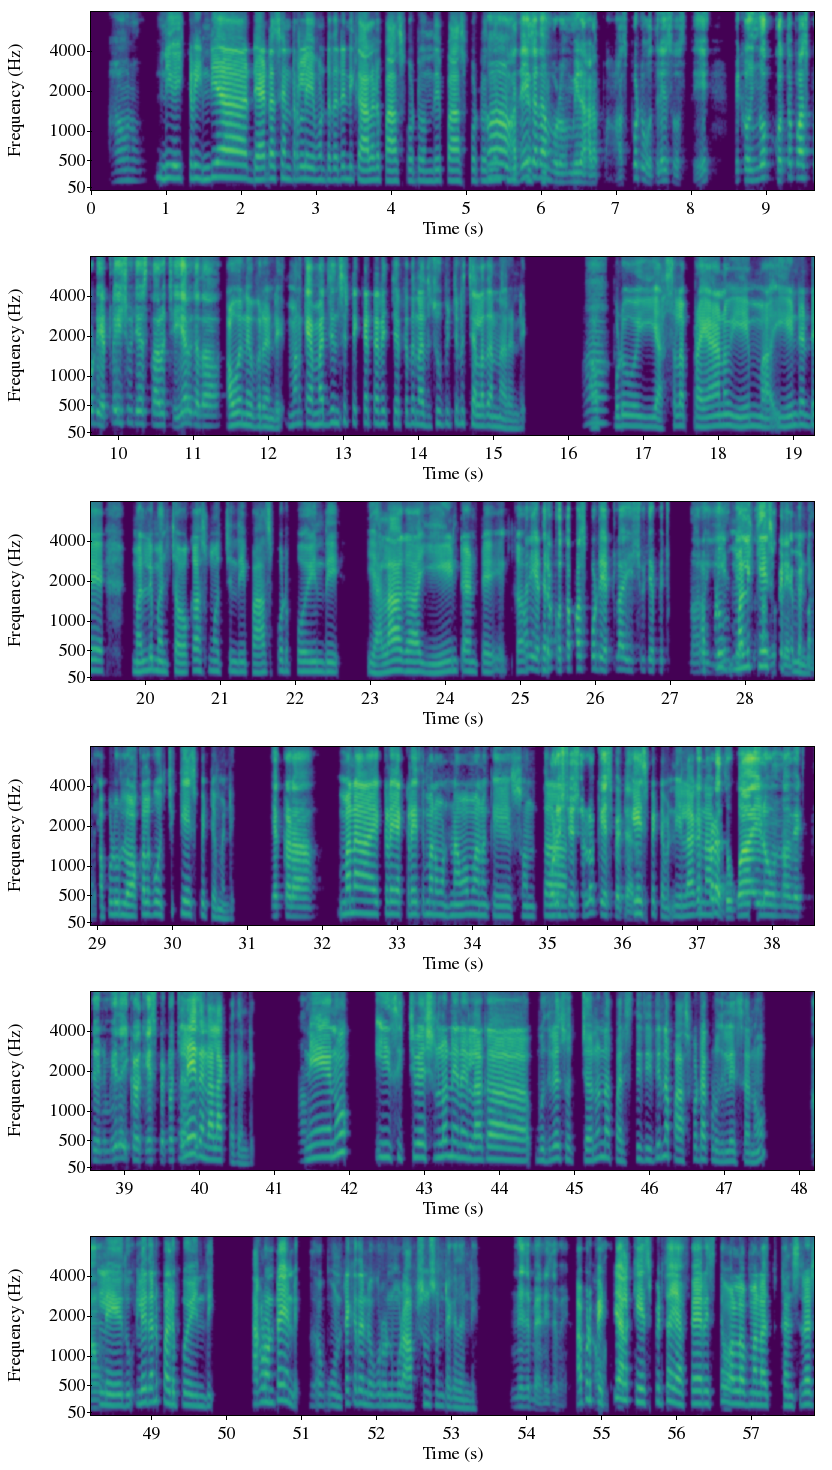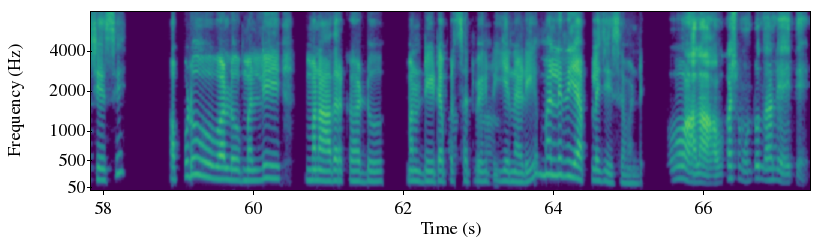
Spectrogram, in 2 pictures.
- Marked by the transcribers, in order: in English: "డేటా సెంటర్‌లో"; in English: "ఆల్రెడీ పాస్‌పోర్ట్"; in English: "పాస్‌పోర్ట్"; in English: "పాస్‌పోర్ట్"; in English: "పాస్‌పోర్ట్"; in English: "ఇష్యూ"; in English: "ఎమర్జెన్సీ టికెట్"; in English: "పాస్‌పోర్ట్"; in English: "పాస్‌పోర్ట్"; in English: "ఇష్యూ"; in English: "కేస్"; in English: "లోకల్‌గా"; in English: "కేస్"; in English: "పోలీస్ స్టేషన్‌లో కేస్"; in English: "కేస్"; in English: "సిట్యుయేషన్‌లో"; in English: "పాస్‌పోర్ట్"; in English: "ఆప్షన్స్"; in English: "కేస్"; in English: "యఫ్ఐఆర్"; in English: "కన్సిడర్"; in English: "ఆధార్"; in English: "డేట్ ఆఫ్ బర్త్ సర్టిఫికేట్"; in English: "రీఅప్లై"
- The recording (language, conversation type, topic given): Telugu, podcast, పాస్‌పోర్టు లేదా ఫోన్ కోల్పోవడం వల్ల మీ ప్రయాణం ఎలా మారింది?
